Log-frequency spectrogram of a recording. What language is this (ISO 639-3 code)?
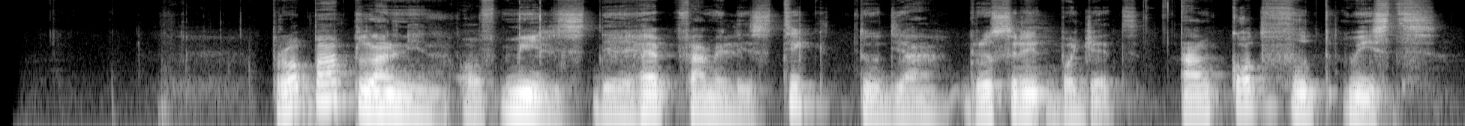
pcm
